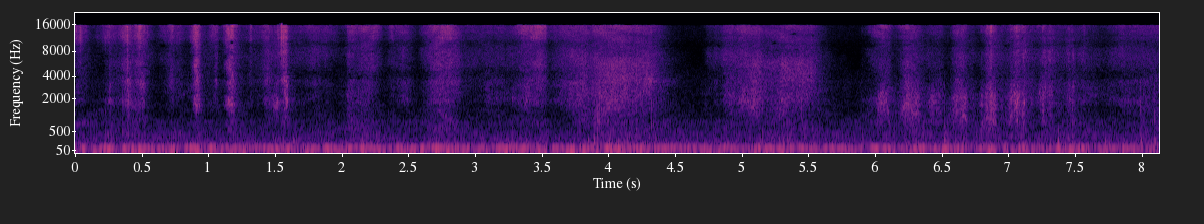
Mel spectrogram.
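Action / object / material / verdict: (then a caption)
scrape / woven suiting-fabric dress pants / woven fabric / none. Fingertips and nails scratch and rub light grey woven suiting-fabric dress pants, worn on crossed legs, over the thigh and knee. Quiet, bright scratchy strokes repeat steadily over a constant low hum, with soft fabric rustling in between.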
